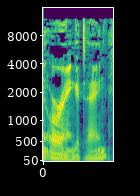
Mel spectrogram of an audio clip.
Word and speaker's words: orangutan: I have it written in front of me as orangutan, but I said orangutan.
